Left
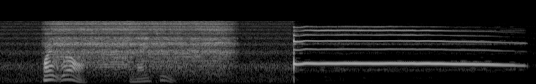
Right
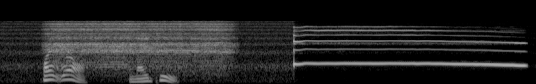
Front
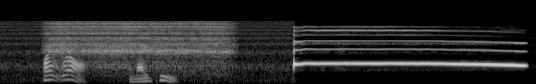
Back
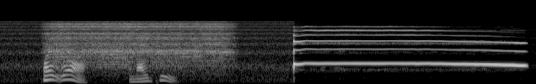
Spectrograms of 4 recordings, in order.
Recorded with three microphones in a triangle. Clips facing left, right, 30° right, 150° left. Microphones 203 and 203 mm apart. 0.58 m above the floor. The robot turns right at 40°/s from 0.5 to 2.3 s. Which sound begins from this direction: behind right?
A man speaking, at 0.4 s.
